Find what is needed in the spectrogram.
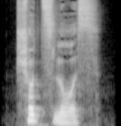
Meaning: defenseless
- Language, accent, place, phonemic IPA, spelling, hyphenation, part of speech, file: German, Germany, Berlin, /ˈʃʊtsˌloːs/, schutzlos, schutz‧los, adjective, De-schutzlos.ogg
